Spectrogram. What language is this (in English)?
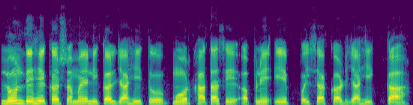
Chhattisgarhi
